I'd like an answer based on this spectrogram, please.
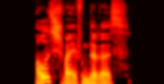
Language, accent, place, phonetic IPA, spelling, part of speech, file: German, Germany, Berlin, [ˈaʊ̯sˌʃvaɪ̯fn̩dəʁəs], ausschweifenderes, adjective, De-ausschweifenderes.ogg
- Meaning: strong/mixed nominative/accusative neuter singular comparative degree of ausschweifend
